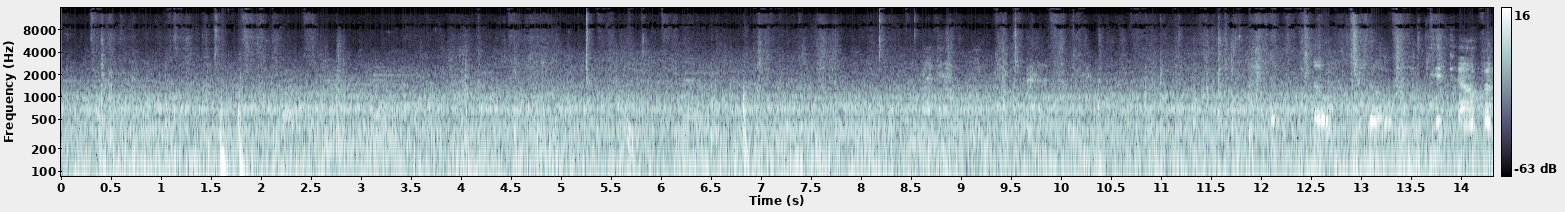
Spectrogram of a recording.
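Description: Footsteps crunch through snow.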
